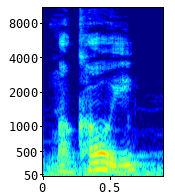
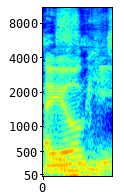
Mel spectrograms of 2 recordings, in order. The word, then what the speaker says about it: Aoki: press release that came out from DJ Steve Okoye. That's how you say his name? I mean, I guess. Bro, don't call me racist again. Steve- Aoki.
